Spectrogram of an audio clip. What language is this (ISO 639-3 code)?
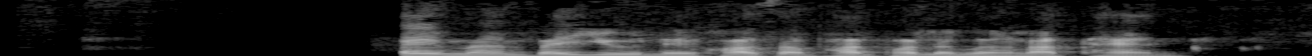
tha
